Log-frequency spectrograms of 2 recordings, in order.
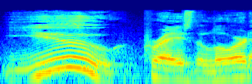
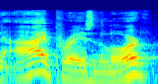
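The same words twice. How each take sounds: First: "you" drawn out long and loud; emphatic YOU. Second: "I" leaned on, loud and slow; slow, loud line with weight on "I"; stress on I. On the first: Preacher turning the command on the congregation, emphatic stress on "you". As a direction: punch and stretch "you", then on through the line. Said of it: "and it's emphatic". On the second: Preacher giving the congregation the wrong reading, stress on "I". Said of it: "It does not mean". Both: Shown as a demonstration.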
